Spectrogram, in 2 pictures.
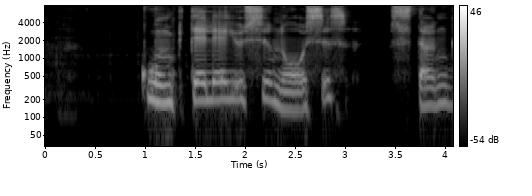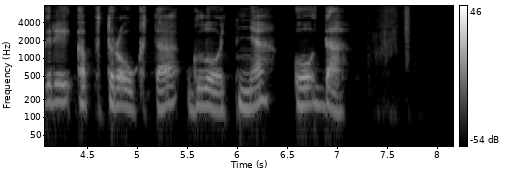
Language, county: Lithuanian, Utena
